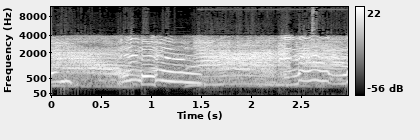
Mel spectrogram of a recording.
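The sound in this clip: A man imitates a lion roaring right into a microphone. The drawn-out, wavering bellow sounds like a growling moan and rises and falls in pitch. It is loud, close and somewhat thin and tinny throughout.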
